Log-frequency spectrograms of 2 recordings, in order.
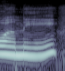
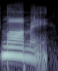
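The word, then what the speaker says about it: Maumee: Now, here's a story from Mommy, and that is how you pronounce it, people. It's Mommy. – Not Mowami. It's not Momi. It's Mommy. Got it? – Okay.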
